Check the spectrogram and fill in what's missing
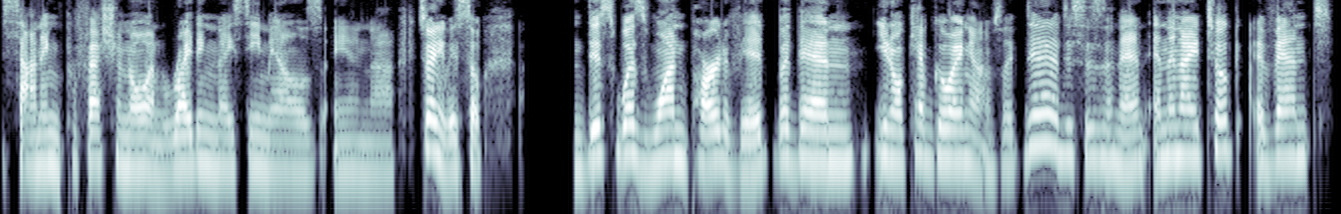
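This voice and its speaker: A French Canadian woman in her forties, a native French speaker who works as a circus performer and realtor, chats casually as an interview guest, rambling with lots of fillers. Her medium-pitched voice is steady and fairly bright and moves at a normal speed. The studio-quality recording has no echo.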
